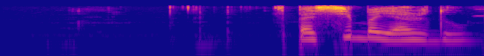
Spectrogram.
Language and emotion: Russian, neutral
